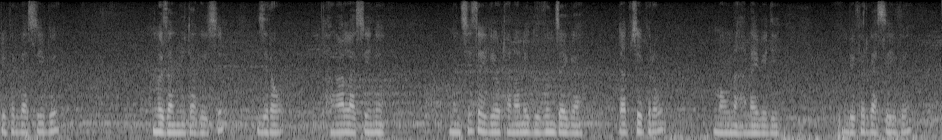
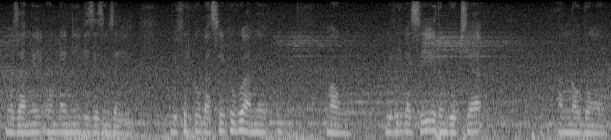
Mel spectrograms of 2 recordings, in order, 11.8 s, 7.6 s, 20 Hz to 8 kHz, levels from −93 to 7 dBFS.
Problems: low volume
